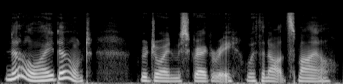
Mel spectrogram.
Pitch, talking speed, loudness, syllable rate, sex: 180 Hz, 175 wpm, -17 LUFS, 5.4 syllables/s, female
